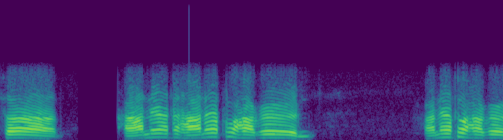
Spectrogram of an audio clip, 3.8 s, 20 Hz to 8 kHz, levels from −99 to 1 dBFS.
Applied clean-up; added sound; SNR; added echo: none; none; none; none.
